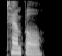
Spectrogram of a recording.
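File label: "temple", English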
